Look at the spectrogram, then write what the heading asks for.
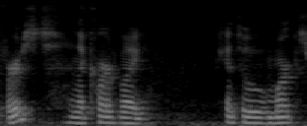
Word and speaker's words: Kento: doing multiple color so Kento it rhymes with Bento that's all I remember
